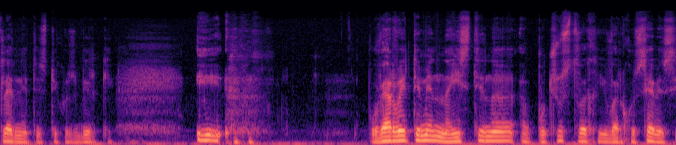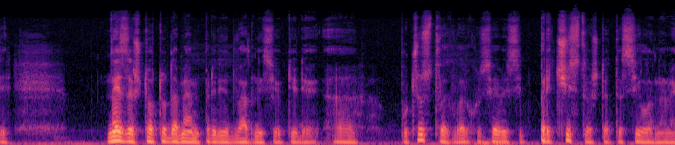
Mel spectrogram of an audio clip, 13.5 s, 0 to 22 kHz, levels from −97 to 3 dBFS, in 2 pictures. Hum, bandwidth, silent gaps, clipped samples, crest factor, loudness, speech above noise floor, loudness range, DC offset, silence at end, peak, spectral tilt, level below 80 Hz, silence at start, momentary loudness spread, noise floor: none; 14.5 kHz; none; under 0.1%; 22 dB; -27 LUFS; 25 dB; 7 LU; under 0.1%; 0 s; -6 dBFS; -7 dB/octave; -44 dBFS; 0 s; 20 LU; -51 dBFS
